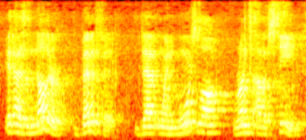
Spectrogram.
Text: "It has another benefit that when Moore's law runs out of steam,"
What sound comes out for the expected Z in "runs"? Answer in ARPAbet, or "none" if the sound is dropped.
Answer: Z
